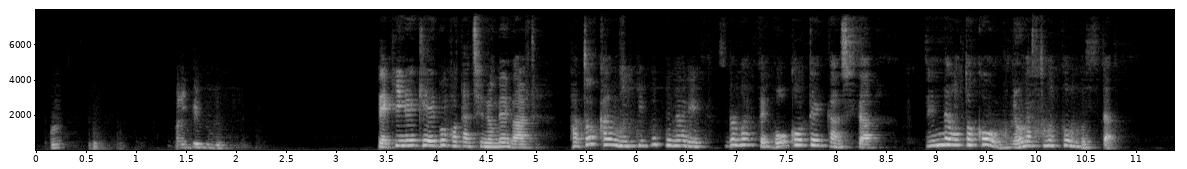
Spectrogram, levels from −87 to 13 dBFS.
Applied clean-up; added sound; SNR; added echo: neural mask model DeepFilterNet 3.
